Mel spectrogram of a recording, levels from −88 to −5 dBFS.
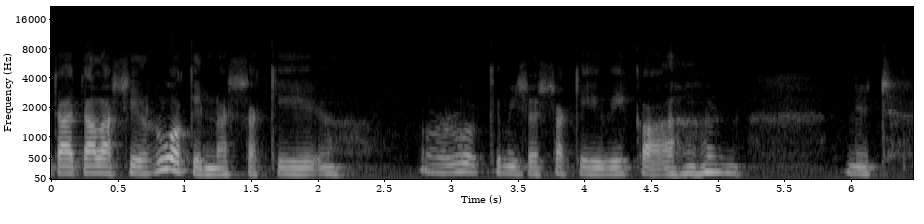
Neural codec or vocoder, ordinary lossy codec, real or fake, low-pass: none; none; real; none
